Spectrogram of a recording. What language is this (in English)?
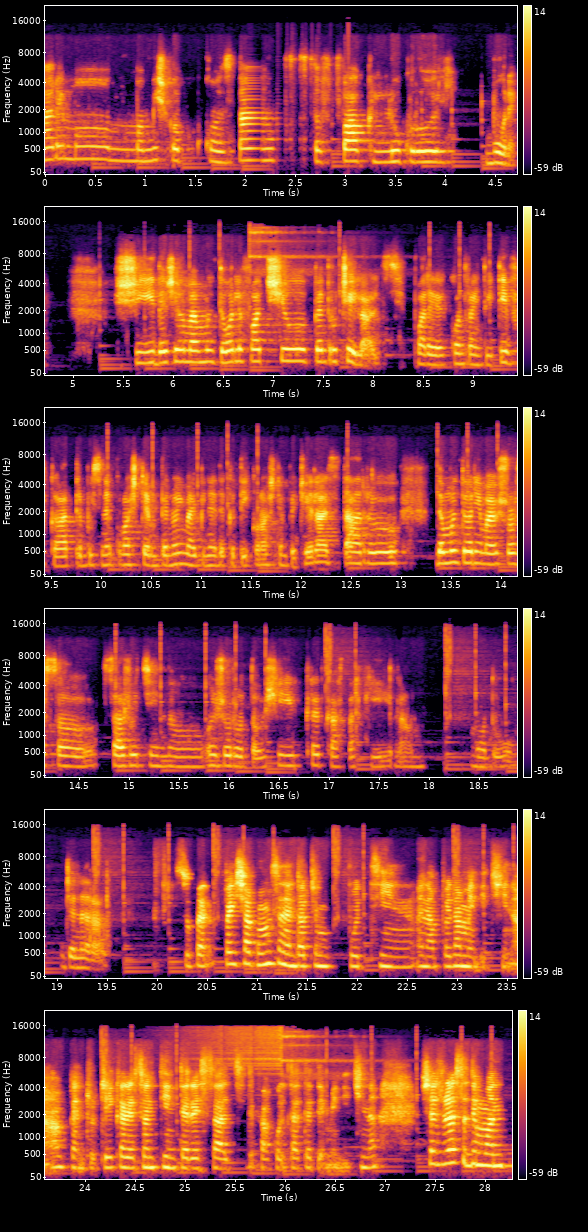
Romanian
